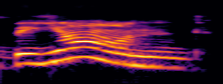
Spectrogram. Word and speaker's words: beyond: stress the second syllable another example is beyond beyond is a preposition you need to stress the second syllable another example is the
